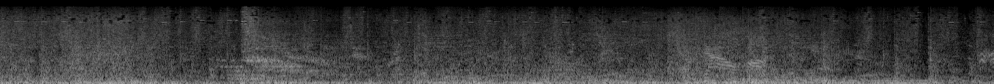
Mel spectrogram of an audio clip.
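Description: Magic blasts and clashing weapons crackle and burst in a frantic game battle.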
